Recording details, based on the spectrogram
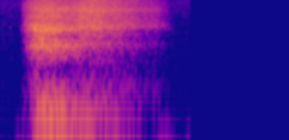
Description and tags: Just me perforing a hoarse grunt
Used it in my cartoon Gifleman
